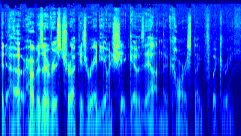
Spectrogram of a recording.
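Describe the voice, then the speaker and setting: A man with an American accent speaks at a fairly quick pace in a very deep, low pitch with vocal fry and ordinary pitch variation, captured in a very clean recording with a silent background. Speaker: podcast host. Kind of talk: casual banter podcast.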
